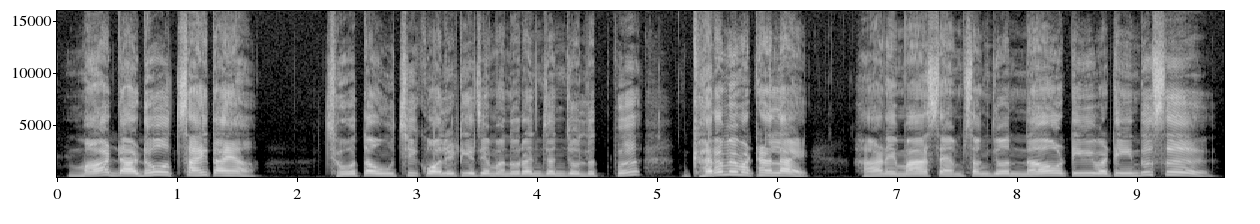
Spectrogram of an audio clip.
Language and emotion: Sindhi, happy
